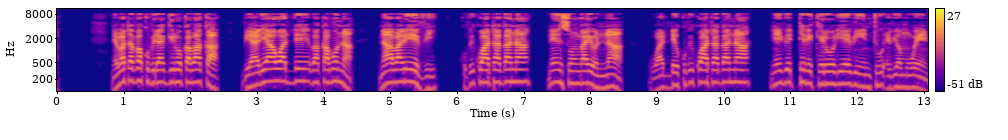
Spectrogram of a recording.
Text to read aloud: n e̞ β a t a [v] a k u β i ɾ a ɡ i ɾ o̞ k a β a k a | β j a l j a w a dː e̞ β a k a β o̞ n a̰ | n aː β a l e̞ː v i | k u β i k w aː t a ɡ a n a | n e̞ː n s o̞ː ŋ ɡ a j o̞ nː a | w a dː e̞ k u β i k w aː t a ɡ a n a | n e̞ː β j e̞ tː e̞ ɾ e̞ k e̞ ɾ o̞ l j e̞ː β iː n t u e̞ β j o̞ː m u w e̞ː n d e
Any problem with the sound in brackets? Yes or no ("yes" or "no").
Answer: no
